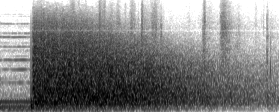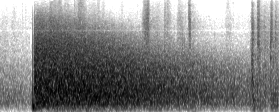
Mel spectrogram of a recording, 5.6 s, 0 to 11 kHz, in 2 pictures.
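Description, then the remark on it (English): Two loud gunshots from the opening of a 1967 crime neo-noir film ring out about three seconds apart, each a sharp blast followed by a long, booming reverberant decay, with no talking. “Point Blank is a 1967 crime neo-noir, a cold, hard, and gorgeous movie that opens with two gunshots.”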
